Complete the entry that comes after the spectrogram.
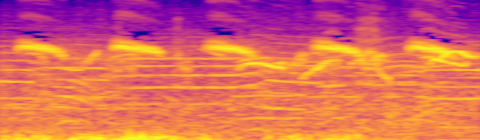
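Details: A caged male songbird at a northwestern Vietnam highland market sings bright, clear whistled phrases about every half second; a female may also be present hissing; market chatter and low rumble behind.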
